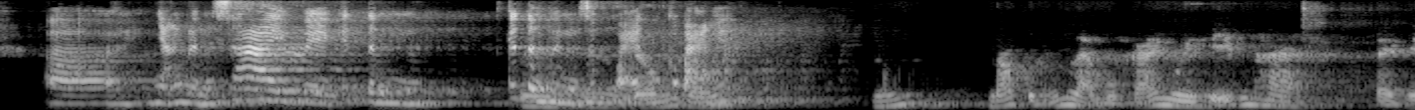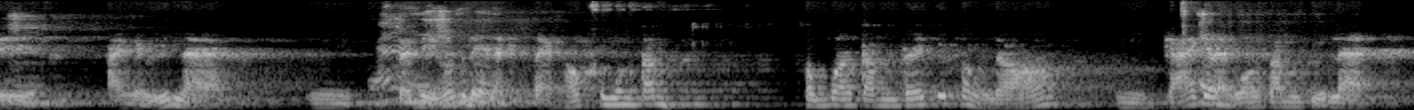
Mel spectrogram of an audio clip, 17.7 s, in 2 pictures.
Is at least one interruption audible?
Yes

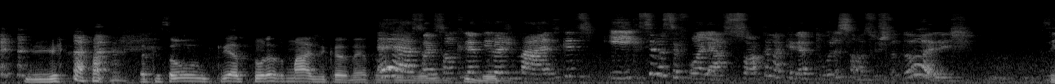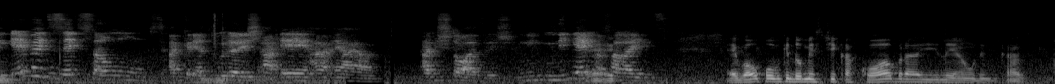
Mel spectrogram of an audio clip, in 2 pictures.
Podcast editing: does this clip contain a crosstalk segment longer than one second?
Yes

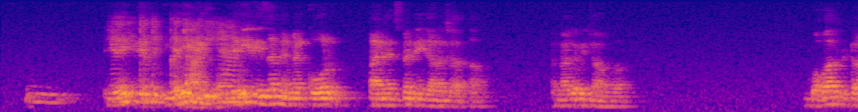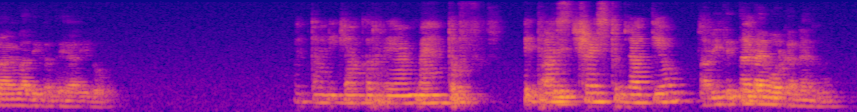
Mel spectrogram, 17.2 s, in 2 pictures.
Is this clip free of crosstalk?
No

